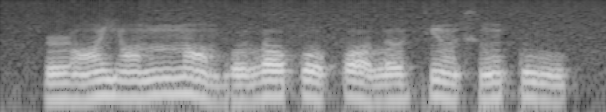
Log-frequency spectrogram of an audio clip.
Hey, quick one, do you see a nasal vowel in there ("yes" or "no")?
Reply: yes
